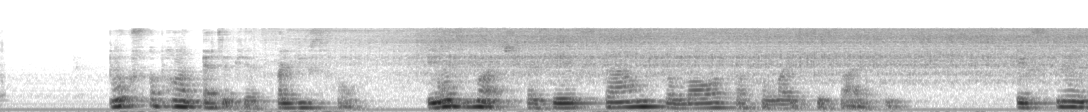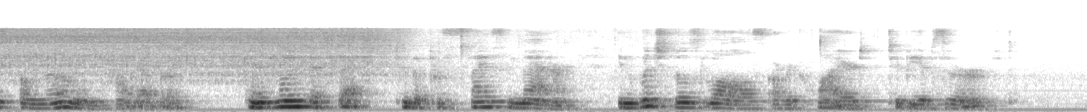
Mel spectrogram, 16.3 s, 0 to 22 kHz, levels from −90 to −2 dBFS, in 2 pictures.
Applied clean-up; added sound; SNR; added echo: none; Bathtub (filling or washing); 18 dB; reverberation time 0.6 s.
